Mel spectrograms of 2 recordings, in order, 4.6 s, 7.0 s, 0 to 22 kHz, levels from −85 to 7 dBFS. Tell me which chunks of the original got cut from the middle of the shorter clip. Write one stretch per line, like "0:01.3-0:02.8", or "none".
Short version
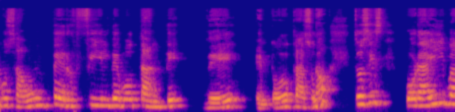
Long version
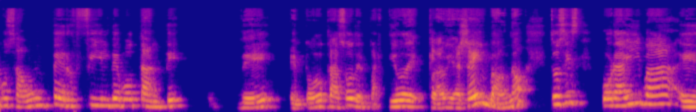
0:02.0-0:02.3
0:03.4-0:05.1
